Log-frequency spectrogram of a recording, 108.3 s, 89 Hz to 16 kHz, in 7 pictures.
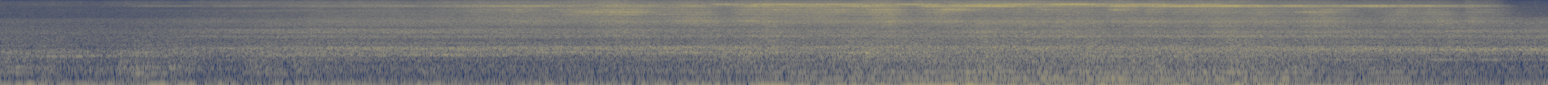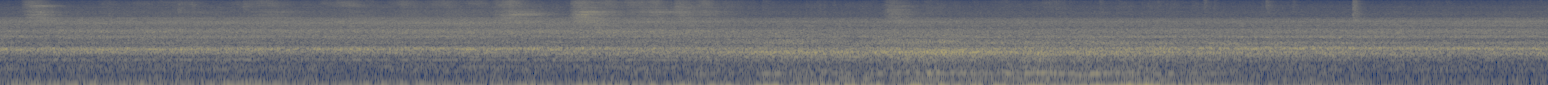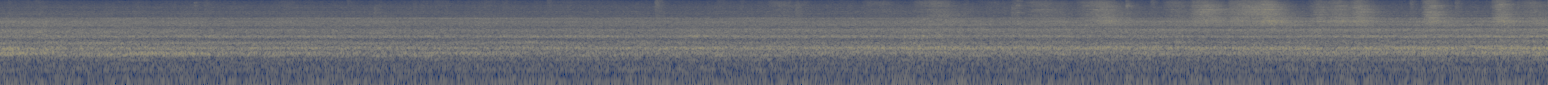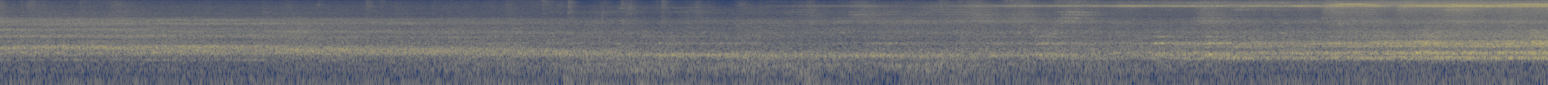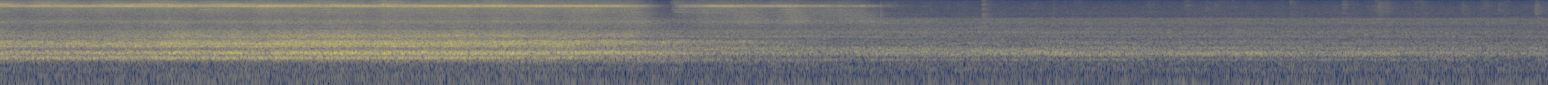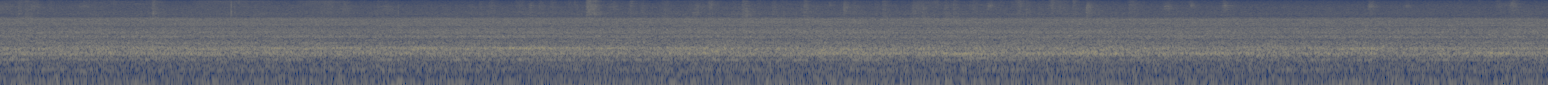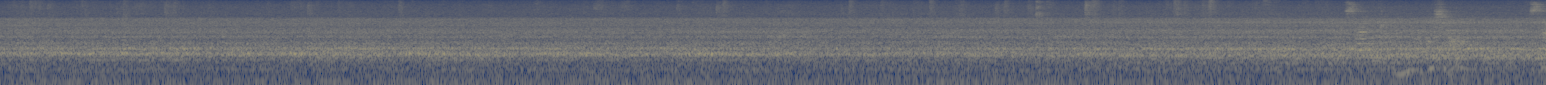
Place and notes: Sanchong District, New Taipei City - Luzhou Line
from Daqiaotou Station to Luzhou Station, Binaural recordings, Zoom H6+ Soundman OKM II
